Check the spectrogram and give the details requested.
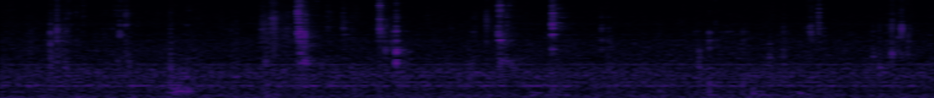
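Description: Faint chewing of a breakfast of scrambled eggs and toast, with soft, irregular mouth clicks.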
